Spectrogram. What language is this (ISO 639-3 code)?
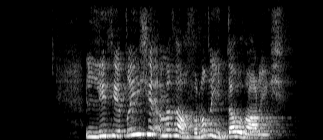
kab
